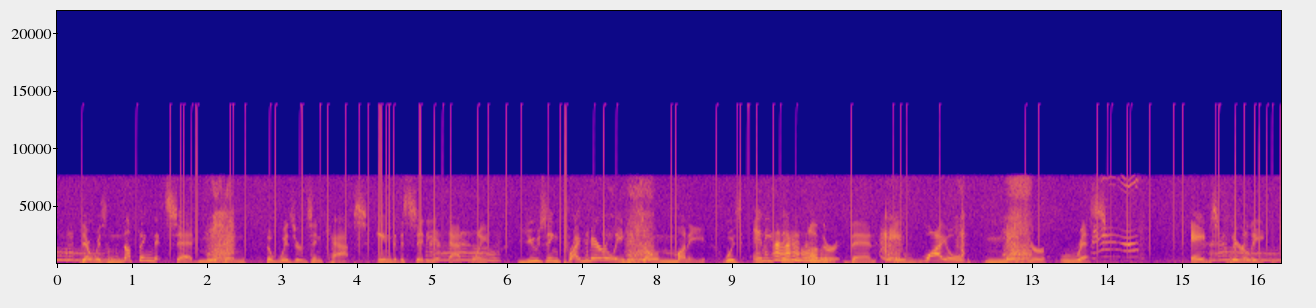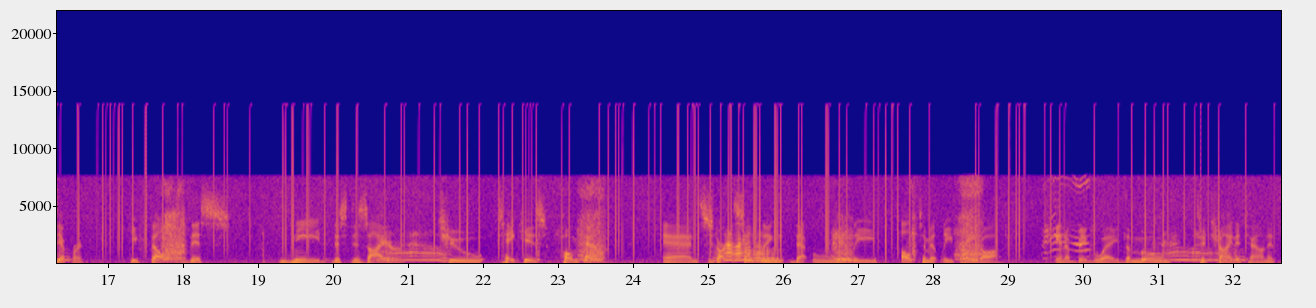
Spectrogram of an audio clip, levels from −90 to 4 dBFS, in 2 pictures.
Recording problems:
high frequencies cut off; noticeable; nothing above 8 kHz
hiss; loud; throughout; as loud as the speech
crackle, like an old record; loud; 8 dB below the speech

